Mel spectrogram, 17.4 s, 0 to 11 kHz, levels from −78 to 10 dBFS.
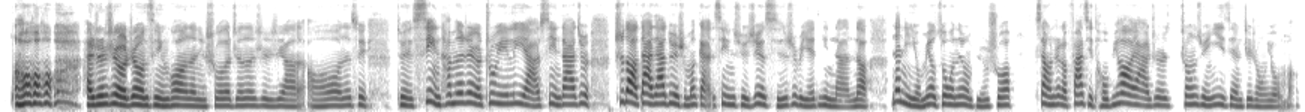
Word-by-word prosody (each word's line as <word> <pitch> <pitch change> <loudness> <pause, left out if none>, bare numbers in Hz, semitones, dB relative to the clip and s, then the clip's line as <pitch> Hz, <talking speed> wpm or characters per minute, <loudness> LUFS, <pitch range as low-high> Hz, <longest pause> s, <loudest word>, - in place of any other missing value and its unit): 哦， 270 +3 +7 0.4
还 225 -1 +7
真 250 +2 +6
是 270 - +2
有 235 -3 +9
这 230 +3 +3
种 230 -2 +7
情 210 -2 +2
况 215 0 +2
呢？ 205 -1 -1
你 190 -1 -3
说 205 +2 -5
的 205 - -1
真 205 +1 -5
的 210 0 -3
是 200 -1 -6
这 195 - -6
样。 185 -2 -3
哦， 195 +2 -4
那 215 +1 -4
所 225 +2 -5
以 210 - -5 0.4
对， 225 -3 0
吸 330 +12 -1
引 250 -6 +1
他 255 +5 -3
们 275 +1 -1
的 285 - +1
这 290 -1 -1
个 245 - +2
注 285 +6 -5
意 260 -1 -2
力 270 -1 -3
啊， 205 -4 -1
吸 205 +7 -7
引 230 -2 -2
大 245 - +1
家， 245 0 +1
就 270 - -6
是 245 - -2 0.3
知 320 - -4
道 300 -5 +8
大 270 0 +4
家 260 +1 +4
对 260 -1 0
什 220 - -4
么 235 +2 -2
感 230 -2 -4
兴 235 +1 -4
趣， 220 -1 -3
这 255 +6 -3
个 240 - 0
其 205 -2 -7
实 210 - -2
是 245 +3 -7
不 220 - -3
是 205 - -1
也 195 +1 -3
挺 220 -2 -3
难 175 -1 -7
的？ 185 -2 -2 0.3
那 330 +1 0
你 255 -9 -1
有 195 - 0
没 200 +6 -1
有 245 -2 -1
做 255 +5 -2
过 240 -1 -1
那 240 - -3
种， 220 -4 -4
比 190 - -8
如 185 +1 -5
说 225 +3 -4 0.3
像 255 -4 -1
这 245 - -4
个 215 - -2
发 265 +6 0
起 240 -3 -5
投 200 0 -5
票 265 +3 +2
呀， 220 -4 -2
就 220 +2 -6
是 210 -2 -7
征 245 0 -4
询 220 -2 -3
意 235 -1 -4
见 205 -3 -6
这 200 +1 -6
种 180 -2 -7
有 175 -1 -8
吗？ - - -17
225 Hz, 315 characters per minute, -21 LUFS, 200-250 Hz, 0.4 s, 有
